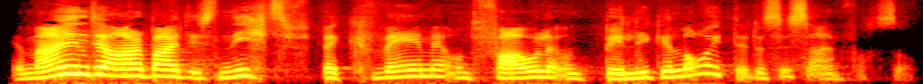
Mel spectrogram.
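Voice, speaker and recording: A man preaching a sermon in a church, with emphatic, dynamic delivery that rises loud and drops soft. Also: high voice, lively intonation, normal speed, gravelly. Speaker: pastor.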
